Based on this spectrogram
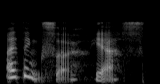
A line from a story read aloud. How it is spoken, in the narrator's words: Tim says quietly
